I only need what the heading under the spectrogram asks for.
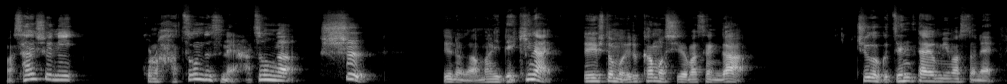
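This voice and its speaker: A man talks through a grammar lesson as an online teacher. His delivery is patient and explanatory, and his voice is lively and animated, swinging up and down in pitch. His pitch sits at a middle level for a man. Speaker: language teacher.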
